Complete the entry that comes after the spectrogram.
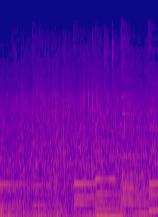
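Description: Steady rain patters and hisses through a scene in the visual novel Umineko When They Cry, with a soft melodic tune playing over the downpour.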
